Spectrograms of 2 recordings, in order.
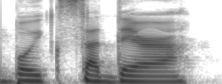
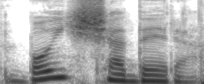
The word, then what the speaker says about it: Boixadera: I've had normally people say Boixadera. That's not correct. It's Boixadera.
